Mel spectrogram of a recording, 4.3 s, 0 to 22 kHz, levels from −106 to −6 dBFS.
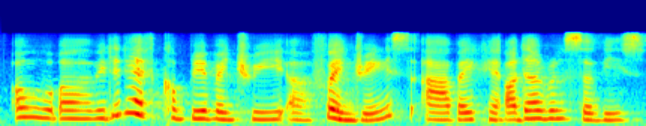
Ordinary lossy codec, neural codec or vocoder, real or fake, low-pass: none; codec, 16 kHz, 0.7 kbps, FocalCodec; fake; 7.2 kHz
